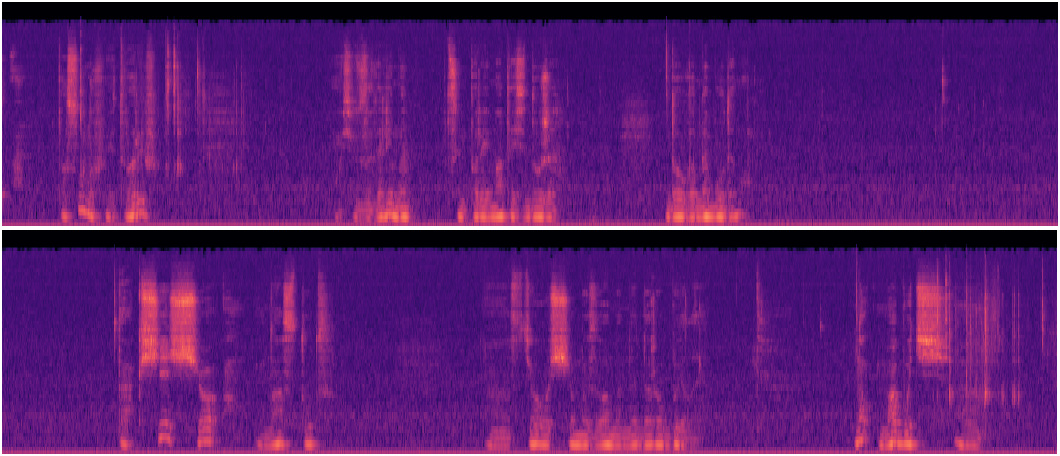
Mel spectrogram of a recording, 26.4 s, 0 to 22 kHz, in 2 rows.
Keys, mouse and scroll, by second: 0.5-1.8 middle drag, 1.8-2.2 scroll down 1.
